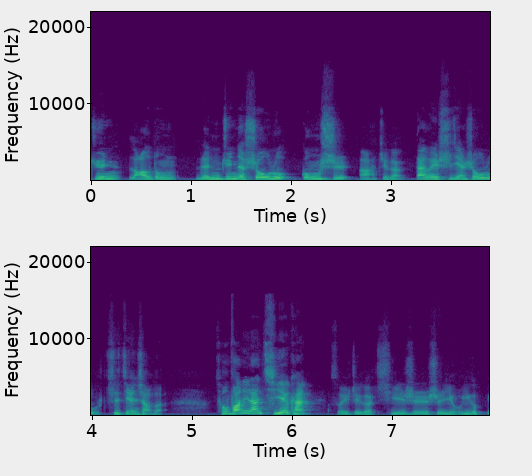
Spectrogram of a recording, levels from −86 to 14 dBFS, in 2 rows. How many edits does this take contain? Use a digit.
2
